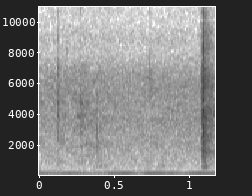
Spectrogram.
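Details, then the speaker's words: 2016 KTM Duke 200 fuel pump priming at key-on after replacing the fuel pump hose (no-start, power loss, stalling fault): faint steady hum with light clicks as the regulator gauge rises; normal priming. "so titignan natin ngayon kung meron na bang pressure na nagpapakita dito sa ating regulator"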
